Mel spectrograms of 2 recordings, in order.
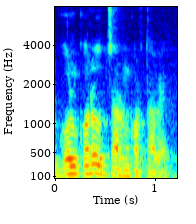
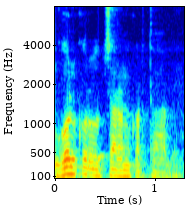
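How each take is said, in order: Both takes have the same delivery.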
